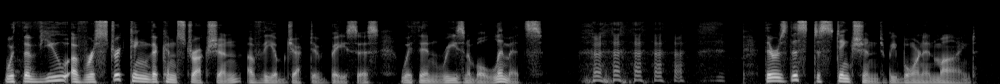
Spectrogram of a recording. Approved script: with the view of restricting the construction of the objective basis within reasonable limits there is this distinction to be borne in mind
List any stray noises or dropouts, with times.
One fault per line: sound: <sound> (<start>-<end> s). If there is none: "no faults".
sound: laugh (5.8-7.3 s)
